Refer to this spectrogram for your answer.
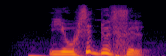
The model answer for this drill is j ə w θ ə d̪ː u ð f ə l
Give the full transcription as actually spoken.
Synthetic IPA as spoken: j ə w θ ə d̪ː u ð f ə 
